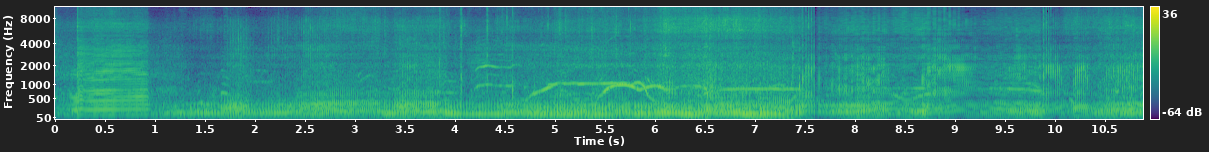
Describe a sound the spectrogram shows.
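Dirt bike engines snarl and rev repeatedly nearby.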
